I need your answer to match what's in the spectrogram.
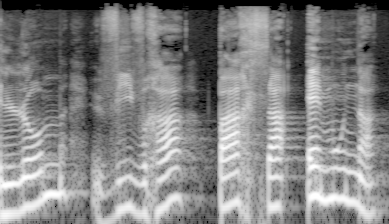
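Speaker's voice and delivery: slow, weighty scripture reading; slow, reverent quoting of the Bible; solemn verse recitation. Acted. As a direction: intone the verse like a pronouncement.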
